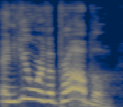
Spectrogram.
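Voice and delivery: rising, high-pitched scolding rant; heated scolding. Real, not acted. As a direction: pitch jumps high, jabbing at him. Ranting at miserable rich men.

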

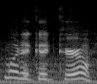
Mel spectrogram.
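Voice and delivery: doggy praise voice. Real, not acted. Owner praising the dog in the car, high cooing sing-song. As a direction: coo over her like a proud owner.

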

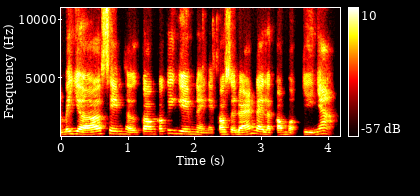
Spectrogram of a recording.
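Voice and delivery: ordinary talk, nothing marked

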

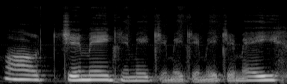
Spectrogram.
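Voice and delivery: low, despairing repetition; exasperated, softening lament; weary dismay. Acted. Exasperated big sister sighing over brother.

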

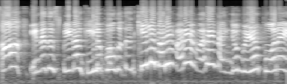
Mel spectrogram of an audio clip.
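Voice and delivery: very high, frightened cries as she drops fast; falling scream. Acted. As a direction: shriek it out like a child plunging down. (வேகமாக கீழே விழும்போது மிக உயர்ந்த பயந்த அலறல்)

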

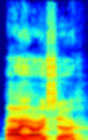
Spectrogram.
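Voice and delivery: high, loud sailor's reply; cook answering captain. A narrator's reading. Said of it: "answered the cook".

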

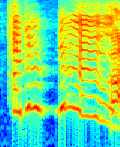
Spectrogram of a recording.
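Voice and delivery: very high squeaky voice with a laugh; Alpha Centauri voice. Retold or imitated. Alpha answering Omega, very high laughing squeak. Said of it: "I'm both characters".

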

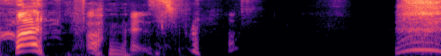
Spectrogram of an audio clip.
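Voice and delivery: laughing quote. Retold or imitated. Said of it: "Forrest Gump quote".

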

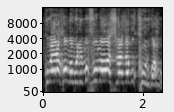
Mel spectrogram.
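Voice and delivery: loud, rousing interpreted sermon; preaching. Acted. Interpreter preaching to the congregation, rousing and loud. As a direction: preach it out to the crowd.

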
